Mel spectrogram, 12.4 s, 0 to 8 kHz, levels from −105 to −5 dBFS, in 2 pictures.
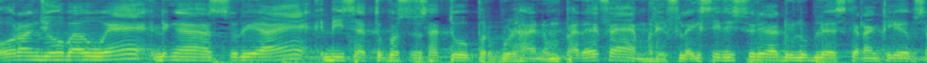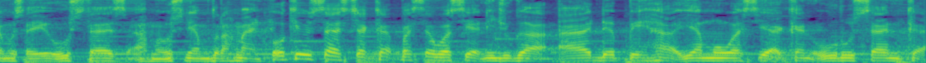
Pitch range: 115-150 Hz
